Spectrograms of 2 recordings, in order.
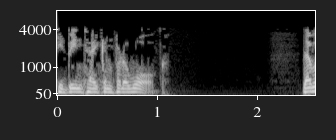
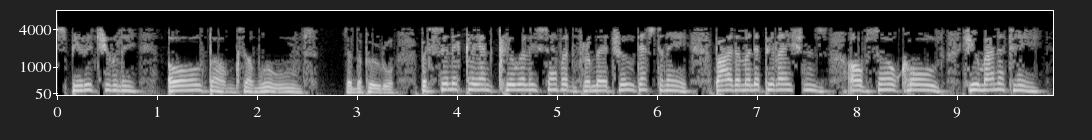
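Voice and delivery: fanatic poodle; 6 semitones higher than usual. A narrator's reading. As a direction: recite it like a memorised creed. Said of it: "It sounded like a quote".

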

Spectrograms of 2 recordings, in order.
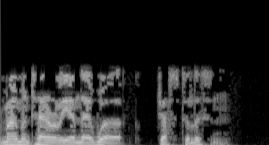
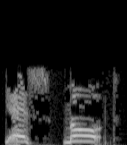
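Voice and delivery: distant call; slower than usual. Acted. Calling down from above.

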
